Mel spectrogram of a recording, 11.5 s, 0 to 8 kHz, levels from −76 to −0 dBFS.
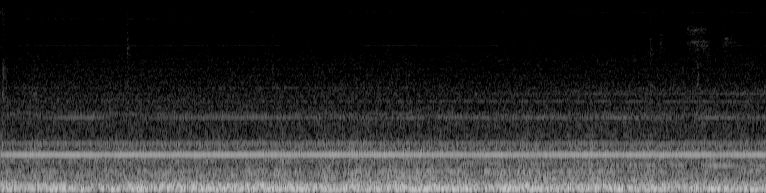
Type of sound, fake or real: real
